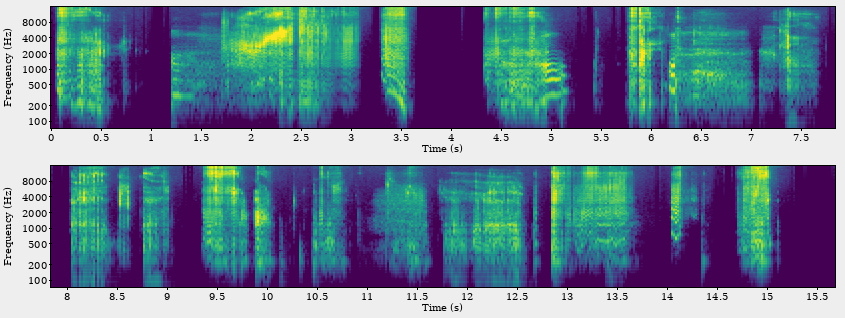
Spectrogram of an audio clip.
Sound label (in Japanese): ツンデレ ねっとり口フェラ; フェラ素材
